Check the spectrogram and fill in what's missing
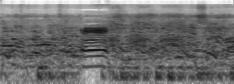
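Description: A protest crowd in Manchester shouts and yells continuously at close range, with one sharp raised voice cutting through the din.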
